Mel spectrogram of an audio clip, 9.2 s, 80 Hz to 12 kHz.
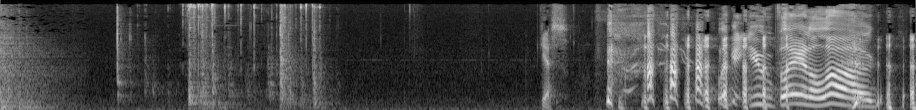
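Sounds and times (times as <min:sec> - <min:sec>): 
jingling, clicking door latch: 0:01.2 - 0:03.4
speech: 0:05.4 - 0:09.1
laughter: 0:06.0 - 0:09.1.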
